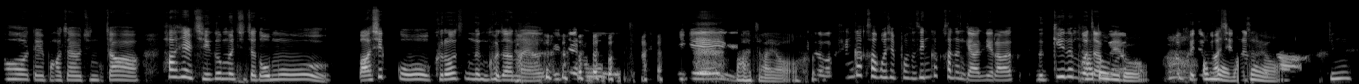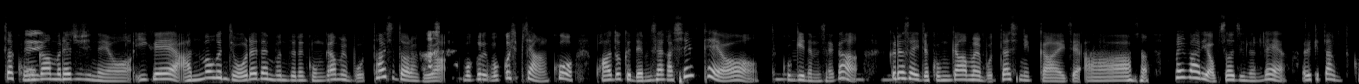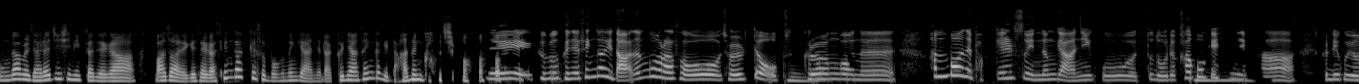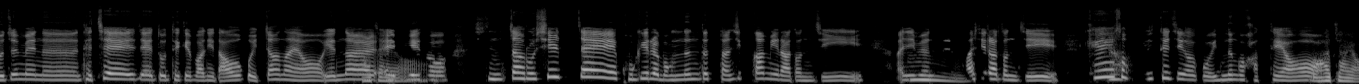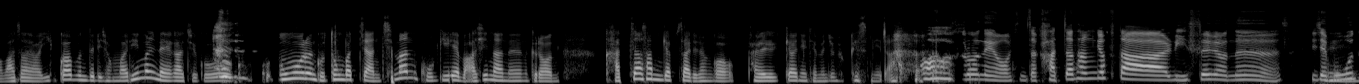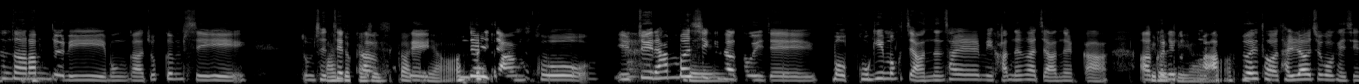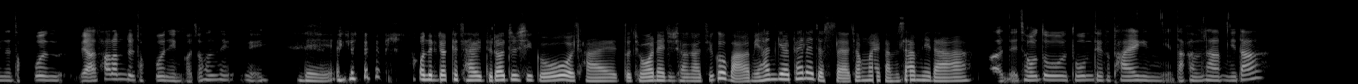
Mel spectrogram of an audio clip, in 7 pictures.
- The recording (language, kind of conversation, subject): Korean, advice, 가치와 행동이 일치하지 않아 혼란스러울 때 어떻게 해야 하나요?
- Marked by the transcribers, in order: laugh; laughing while speaking: "맞아요. 맞아요"; laugh; gasp; other background noise; tapping; laugh; laugh; laughing while speaking: "거죠"; laugh; gasp; "비슷해져" said as "비슷해지"; laugh; laugh; laugh; laugh; laugh; laugh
